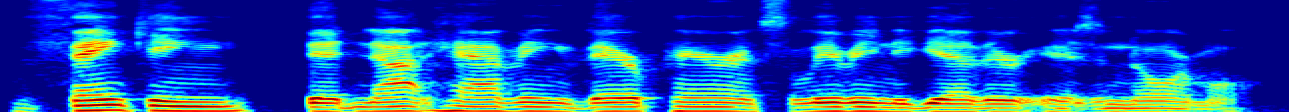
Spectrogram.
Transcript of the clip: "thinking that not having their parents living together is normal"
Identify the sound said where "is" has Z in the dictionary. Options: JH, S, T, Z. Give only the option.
Z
